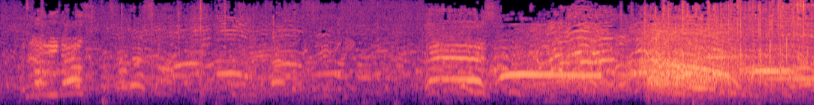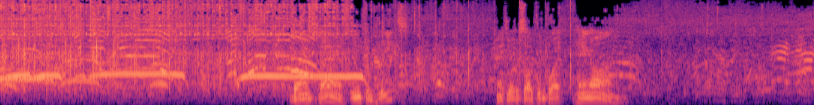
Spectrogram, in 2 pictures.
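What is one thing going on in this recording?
Young men shout and cheer loudly outdoors.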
